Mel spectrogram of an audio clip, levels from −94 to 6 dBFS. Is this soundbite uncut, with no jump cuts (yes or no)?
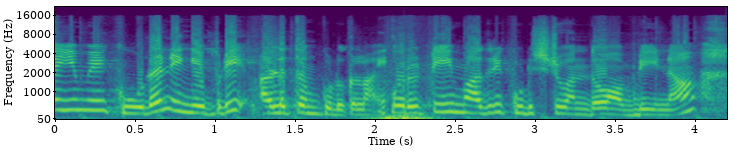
no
